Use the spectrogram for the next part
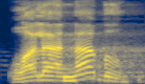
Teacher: بل احیاء ولکن لا تشعرون وَلَنَبْلُوَنَّكُمْ بِشَيْءٍ مِّنَ الْخَوْفِ وَالْجُوعِ وَنَقْصٍ مِّنَ الْأَمْوَالِ وَالْأَنفُسِ وَالثَّمَرَاتِ. وَلَنَبْ با پر قلقلہ اور نون کے اوپر تشدید ہے تو نون مشدد ہوگا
